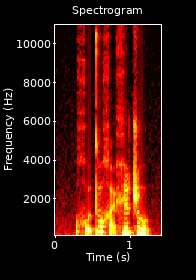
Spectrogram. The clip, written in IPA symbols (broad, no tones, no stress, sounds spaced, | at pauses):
χ ṵ t u χ æ̰ x e ʈ͡ʂ o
